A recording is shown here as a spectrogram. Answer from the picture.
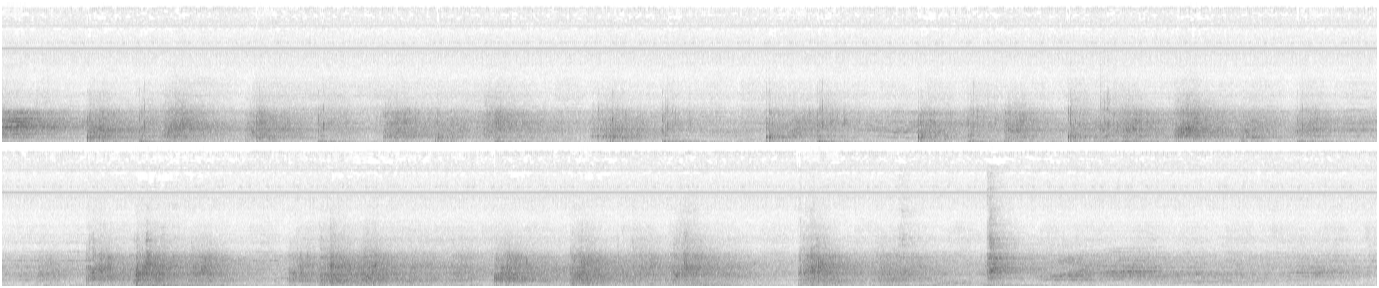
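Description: Padel balls being hit with paddles and bouncing off the court and its glass walls: a steady run of sharp hits about once a second, ringing in a large hall, with voices in between.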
